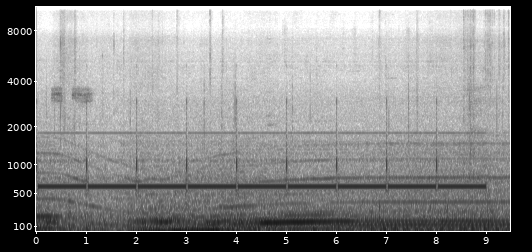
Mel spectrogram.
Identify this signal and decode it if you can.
Radio time signal (WWV, Colorado), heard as ticks, one a second, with static crashes and the noise inside a bus.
